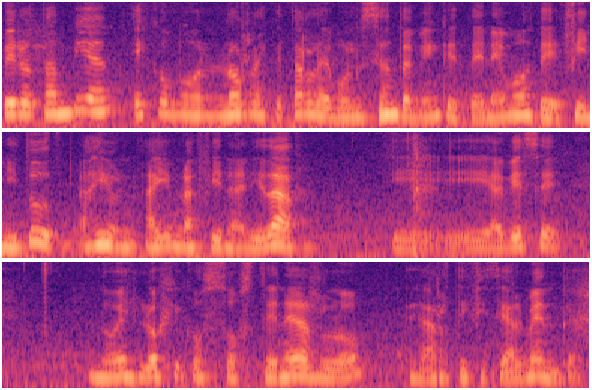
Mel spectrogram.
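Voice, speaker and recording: Amid noticeable background noise, a woman talks at a fairly slow pace, her fairly low voice showing ordinary pitch variation. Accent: Argentine. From Argentina. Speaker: doctor on hospital bioethics committee. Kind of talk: radio interview.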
